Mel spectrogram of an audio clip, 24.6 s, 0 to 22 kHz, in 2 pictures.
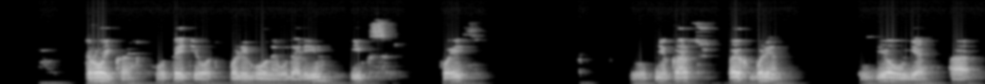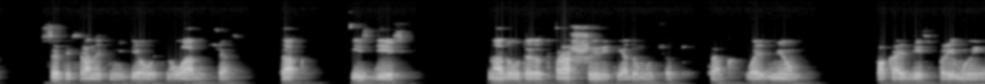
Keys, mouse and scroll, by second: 0.8 middle click, 1.7 3, 2.8 click, 3.3 shift+click, 3.8 shift+click, 4.9 x, 6.3 middle click, 7.4 shift+middle click, 8.6 shift+middle click, 9.9 middle click, 12.1 middle click, 13.1-14.8 middle drag, 15.4 alt+middle click, 16.8-17.8 middle drag, 18.3-20.1 middle drag, 21.4 click, 21.9 middle click, 23.1 middle click, 24.4 shift+click.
